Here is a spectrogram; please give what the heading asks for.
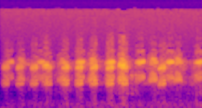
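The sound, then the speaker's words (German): Frogs croak from riverside meadows on a still evening, a dense rapid chorus of pulsed, rattling calls repeating many times without pause. No voices are heard. “Von den Uferwiesen am Fluss klang das Quarren der Frösche herauf.”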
